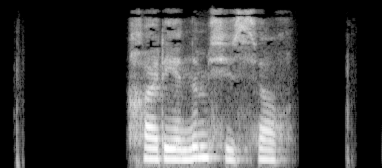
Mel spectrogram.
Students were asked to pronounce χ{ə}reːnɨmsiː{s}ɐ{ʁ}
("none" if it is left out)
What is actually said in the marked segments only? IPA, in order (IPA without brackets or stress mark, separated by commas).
ɐ, s, ʁ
